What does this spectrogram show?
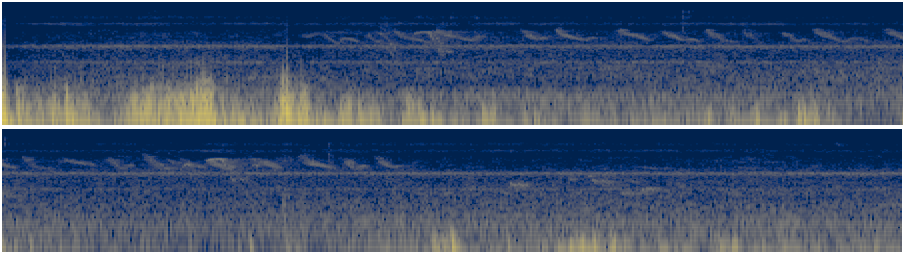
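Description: A songbird sings a quick run of about a dozen short, falling, high notes over a steady high insect drone. Low rumbling thumps are loudest in the first second and a half.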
